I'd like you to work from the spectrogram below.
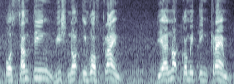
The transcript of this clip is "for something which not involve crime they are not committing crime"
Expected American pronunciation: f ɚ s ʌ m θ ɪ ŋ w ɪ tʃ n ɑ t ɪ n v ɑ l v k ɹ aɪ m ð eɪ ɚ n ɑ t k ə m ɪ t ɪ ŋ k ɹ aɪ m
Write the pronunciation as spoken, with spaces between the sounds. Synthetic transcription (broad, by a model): f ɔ s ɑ m t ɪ ŋ w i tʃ n ɑ t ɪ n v ɑ l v k ɹ aɪ m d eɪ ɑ n ɑ t k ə m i t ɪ ŋ k ɹ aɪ m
